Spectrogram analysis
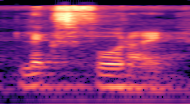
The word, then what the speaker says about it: lex fori: Lex fori इसका actual pronunciation यही है, lex fori.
